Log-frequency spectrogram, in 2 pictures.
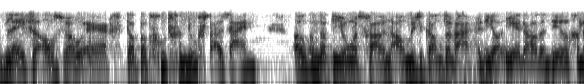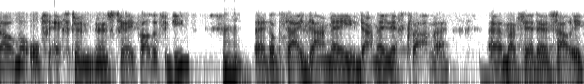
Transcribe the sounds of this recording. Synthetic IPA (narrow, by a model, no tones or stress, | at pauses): tlejvdəʔɑ̰lˠzowʔɛɹχd̥ɑt̚dɑtχutχənuχsa̰wzɛjn | owkɔmdɑt̚dəjɔŋəsχəʋownʔɑ̰lˠmyz̬ikɑntəʋaːrədiɑlˠʔɪːɹdəɹɦɑdəndɪːlˠχənowməʔɔfɛχtɦɵnɦɵnstrejpəɦɑdəvəɹdint | dɑtsɛjdaːɹmejdaːɹmejʋɛχkʋa̰ːmə̰maːɹvɛɹdəɹzɑwɪ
